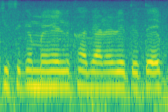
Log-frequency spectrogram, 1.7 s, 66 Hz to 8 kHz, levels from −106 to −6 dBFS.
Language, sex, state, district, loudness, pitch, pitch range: Hindi, female, Bihar, Saran, -13 LUFS, 190 Hz, 185-195 Hz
